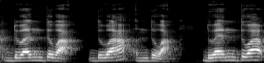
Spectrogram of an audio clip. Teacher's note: ദ്വായും കേൾക്കണം ദ്വായും കേൾക്കണം ദ്വന്ത എന്നല്ല ദ്വന്ത്വ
